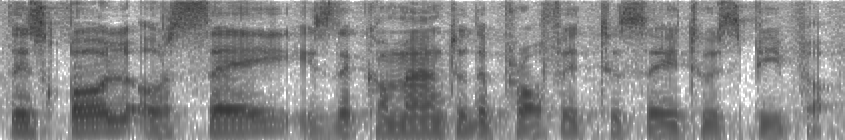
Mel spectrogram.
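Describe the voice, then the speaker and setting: Man, Persian accent, mellow warm voice, slow measured lecture, reverent. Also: medium pitch. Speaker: Quran teacher. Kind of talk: recorded religious lecture.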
